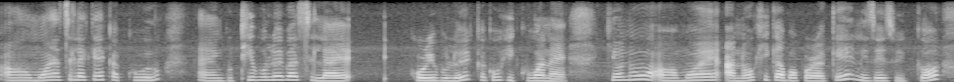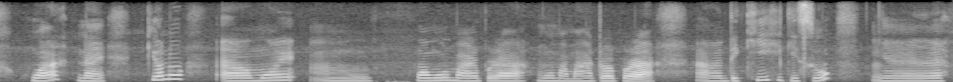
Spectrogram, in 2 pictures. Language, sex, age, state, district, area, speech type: Assamese, female, 18-30, Assam, Golaghat, urban, spontaneous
